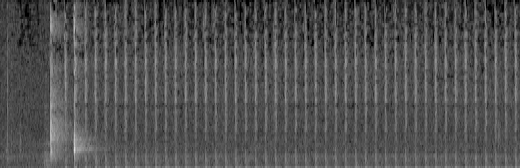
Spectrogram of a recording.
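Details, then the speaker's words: Bissell PowerFresh steam mop pump test on low setting: after the switch clicks, even ticking pulses roughly ten a second stay steady; low should pulse slowly, and the pump pulses properly. "The low should make the pump pulse slowly. The medium should make the pump pulse a faster speed."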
